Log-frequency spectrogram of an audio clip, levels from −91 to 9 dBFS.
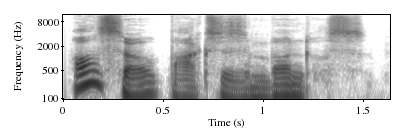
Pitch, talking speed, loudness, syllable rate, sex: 120 Hz, 145 wpm, -20 LUFS, 4.8 syllables/s, male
